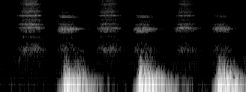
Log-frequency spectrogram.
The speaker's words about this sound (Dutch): mag je weer langzaam starten met in, uit, in, uit. Je laat de pauze weg. In, uit, in, uit. Alsof je een luchtbed oppompt. Heel goed, ga door.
